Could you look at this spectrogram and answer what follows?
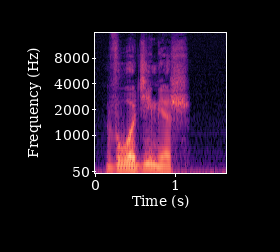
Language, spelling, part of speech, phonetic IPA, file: Polish, Włodzimierz, proper noun, [vwɔˈd͡ʑĩmʲjɛʃ], Pl-Włodzimierz.ogg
